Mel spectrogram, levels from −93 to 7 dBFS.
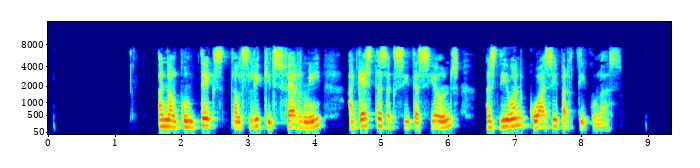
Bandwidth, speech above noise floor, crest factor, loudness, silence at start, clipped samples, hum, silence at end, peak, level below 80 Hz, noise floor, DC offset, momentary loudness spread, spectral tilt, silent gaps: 8 kHz; over 73 dB; 16 dB; -18 LUFS; 1.65 s; under 0.1%; none; 0.8 s; -2 dBFS; -60 dBFS; under -90 dBFS; under 0.1%; 12 LU; -4 dB/octave; 6.41-6.55 s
